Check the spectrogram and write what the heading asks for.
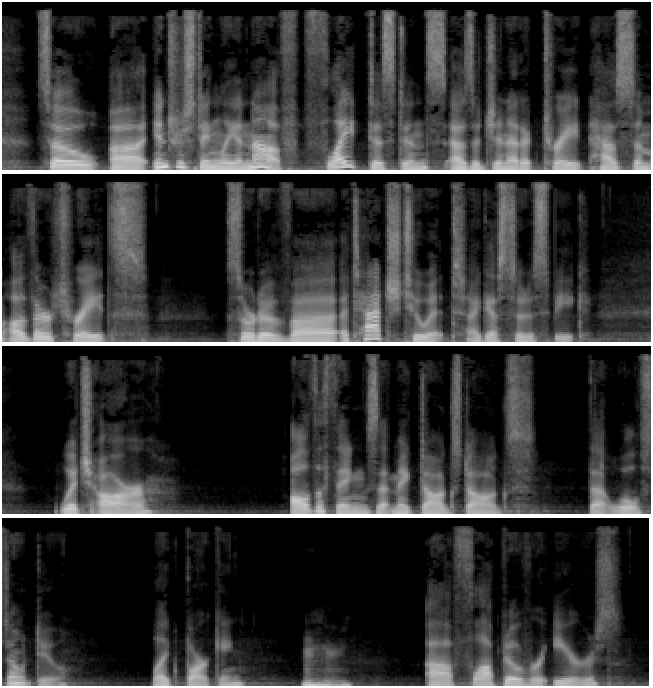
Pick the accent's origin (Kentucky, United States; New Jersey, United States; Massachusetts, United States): Massachusetts, United States; Hampshire College in Massachusetts, my home state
